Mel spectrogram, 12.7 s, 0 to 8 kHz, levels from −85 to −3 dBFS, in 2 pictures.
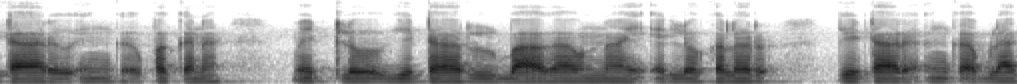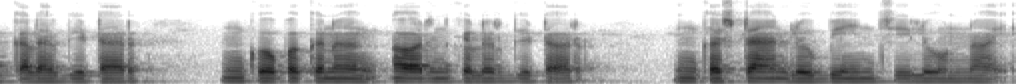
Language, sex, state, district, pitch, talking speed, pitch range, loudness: Telugu, male, Telangana, Nalgonda, 110 Hz, 120 wpm, 110-115 Hz, -20 LUFS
